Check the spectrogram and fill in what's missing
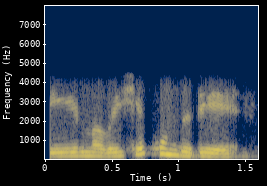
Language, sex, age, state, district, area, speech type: Bodo, female, 45-60, Assam, Chirang, rural, conversation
